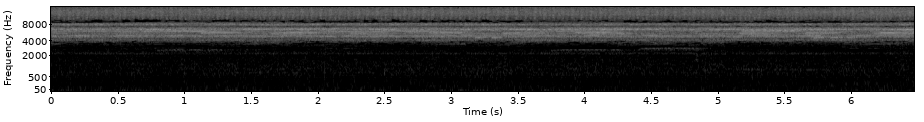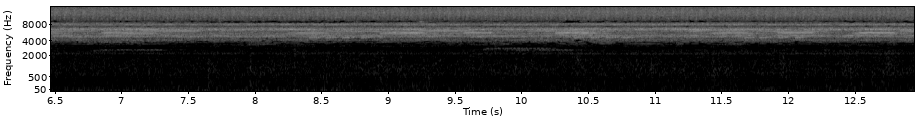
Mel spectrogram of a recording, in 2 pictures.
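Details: Insect chorus after dark in lush forest near Corcovado National Park, Costa Rica: sustained high buzzing and pulsing trills, with occasional fainter lower chirps rising briefly out of the wall of sound.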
